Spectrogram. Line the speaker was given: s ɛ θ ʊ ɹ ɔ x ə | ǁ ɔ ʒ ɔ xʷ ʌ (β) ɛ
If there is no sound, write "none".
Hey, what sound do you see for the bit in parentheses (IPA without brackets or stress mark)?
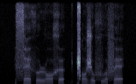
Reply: f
